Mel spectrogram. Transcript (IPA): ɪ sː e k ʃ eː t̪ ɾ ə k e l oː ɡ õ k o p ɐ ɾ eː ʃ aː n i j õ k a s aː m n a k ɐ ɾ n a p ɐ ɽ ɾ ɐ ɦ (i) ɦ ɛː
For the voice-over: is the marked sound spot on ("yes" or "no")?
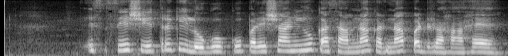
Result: no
